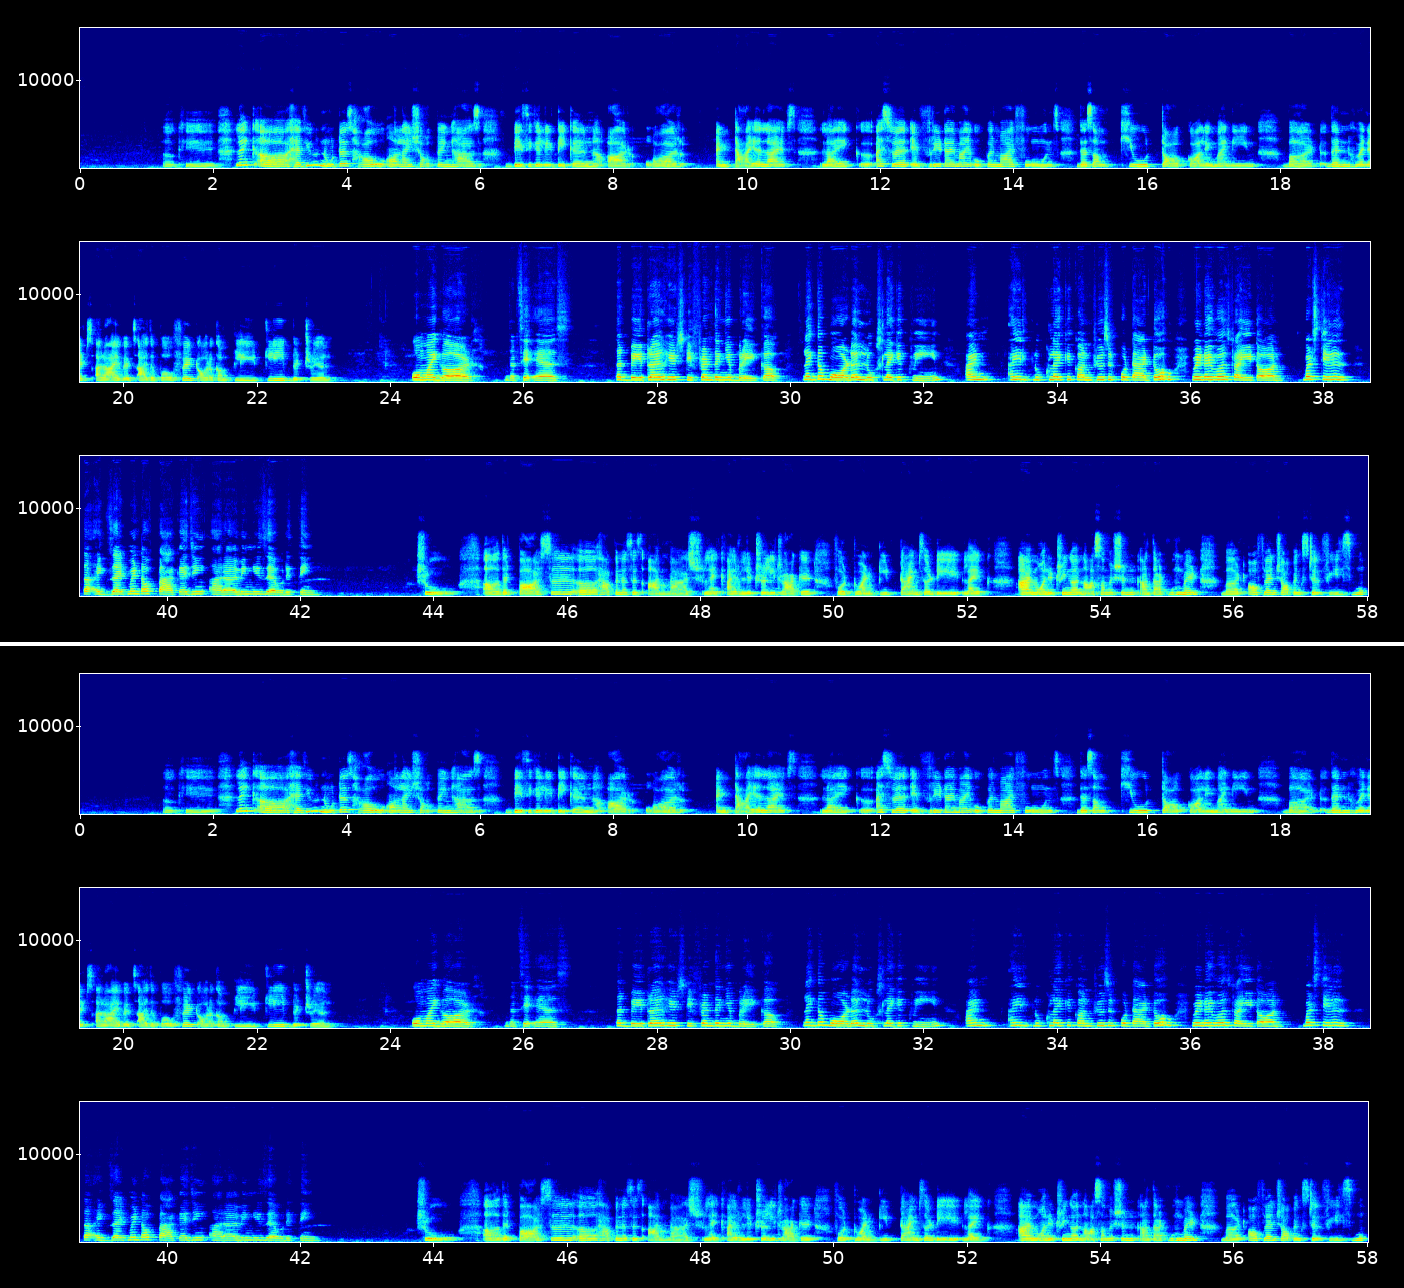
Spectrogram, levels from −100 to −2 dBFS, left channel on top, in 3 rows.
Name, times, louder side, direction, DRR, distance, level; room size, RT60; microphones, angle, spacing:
voice 1, 1.2-9.1 9.5-23.1 43.8-58.0, left 1 dB, 20° left, 1.0 m, -37 dB
voice 2, 24.3-25.3 25.7-26.5 27.4-29.8 30.2-32.3 32.6-33.0 33.3-35.8 36.0-37.4 37.7-38.4 38.8-42.3, left 4 dB, 70° left, 0.7 m, -31 dB
8.1 x 4.3 x 4.8 m
head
